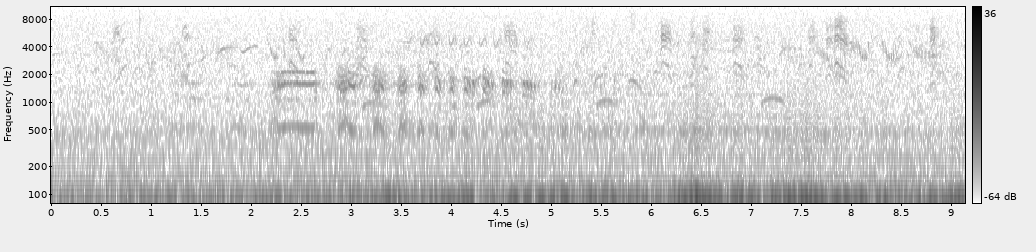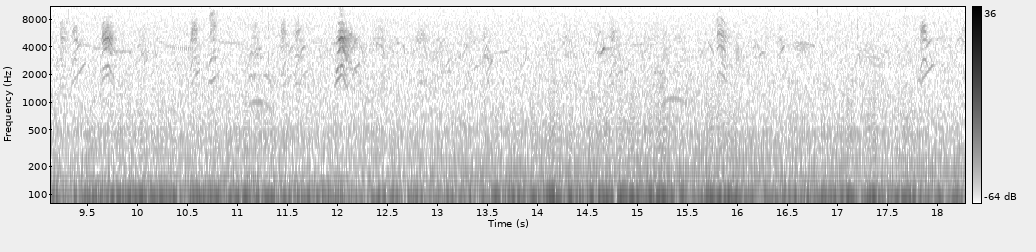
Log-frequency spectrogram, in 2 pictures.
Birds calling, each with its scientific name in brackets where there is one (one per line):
Erckel's Francolin (Pternistis erckelii)
Hawaii Amakihi (Chlorodrepanis virens)
Eurasian Skylark (Alauda arvensis)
